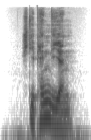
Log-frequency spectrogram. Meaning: plural of Stipendium
- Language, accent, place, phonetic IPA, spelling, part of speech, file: German, Germany, Berlin, [ˌʃtiˈpɛndi̯ən], Stipendien, noun, De-Stipendien.ogg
